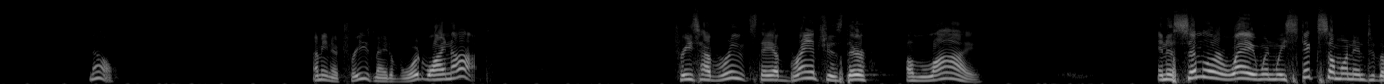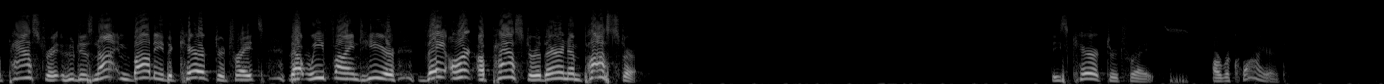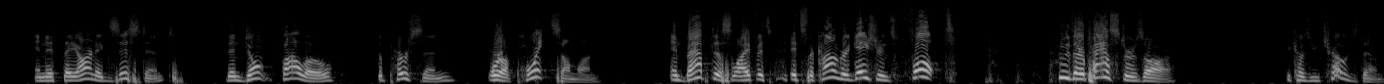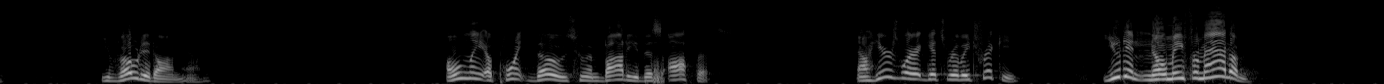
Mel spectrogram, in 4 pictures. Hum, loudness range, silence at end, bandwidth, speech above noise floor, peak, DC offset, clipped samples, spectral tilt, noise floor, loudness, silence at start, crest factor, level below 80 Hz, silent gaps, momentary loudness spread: none; 10 LU; 1.35 s; 16.5 kHz; 49 dB; -14 dBFS; under 0.1%; under 0.1%; -5.5 dB/octave; -78 dBFS; -29 LUFS; 0.9 s; 18 dB; -72 dBFS; none; 15 LU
